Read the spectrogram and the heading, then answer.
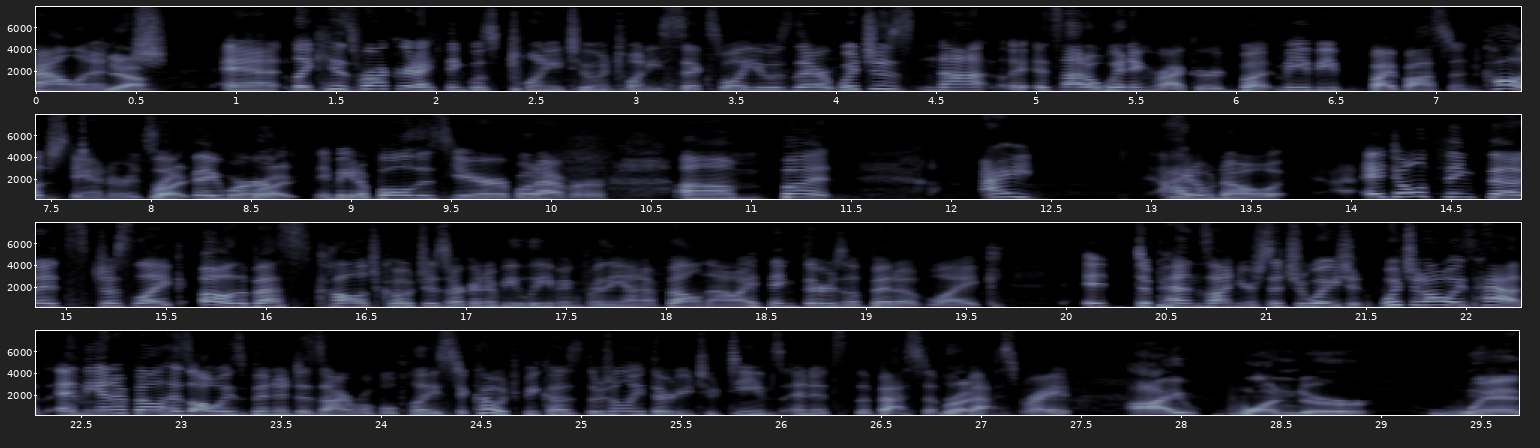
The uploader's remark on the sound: Joins from Radio Row in Vegas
